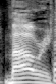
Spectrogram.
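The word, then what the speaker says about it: Māori: And if you don't know what we're talking about, this is, I want to pronounce it correctly, the Mora tribe? – Maori tribe. – Thank you for correcting me.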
